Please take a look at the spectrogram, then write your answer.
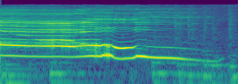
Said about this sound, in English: That's when we heard the scream.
